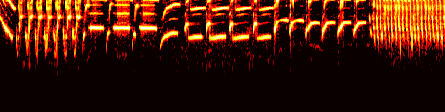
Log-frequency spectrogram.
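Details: Canary singing to encourage mating and to teach young birds to sing: quick downsweeping notes, then buzzy tours, a run of upward-rising whistled notes, and a harsh rapid rattle at the end.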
